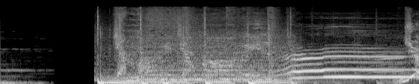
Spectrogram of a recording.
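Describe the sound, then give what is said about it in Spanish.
After a short silence, a loud burst of noisy layered sound gives way to a long, rising wolf howl that holds a clear, sustained tone, with no talking. “Estamos en Halloween y los lobos acechan.”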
